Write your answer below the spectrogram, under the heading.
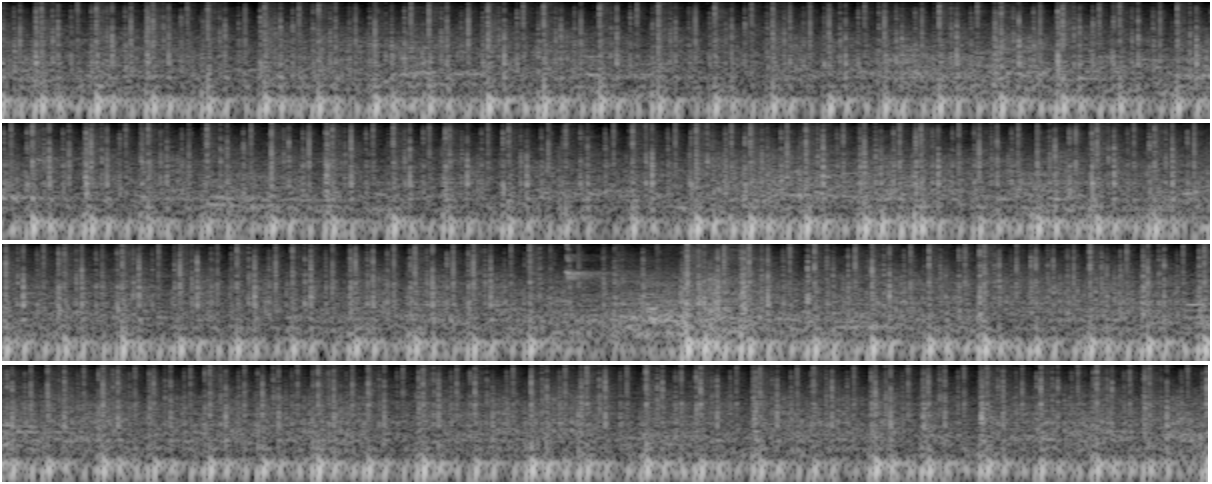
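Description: Boxing speed bag being punched in a fast, unbroken rattle of rapid hits, with one louder knock about fifteen seconds in.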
